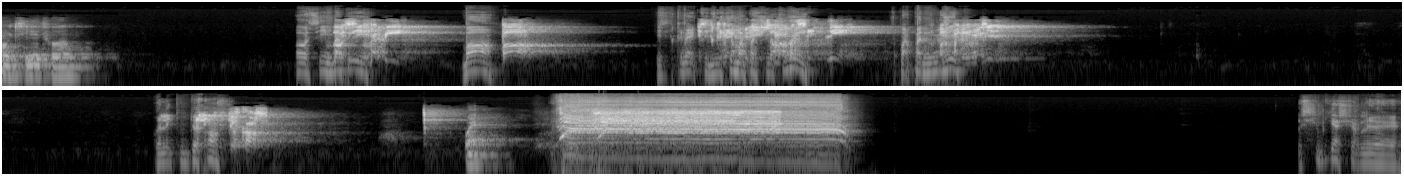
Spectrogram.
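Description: A young man talks with animation through an online call.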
